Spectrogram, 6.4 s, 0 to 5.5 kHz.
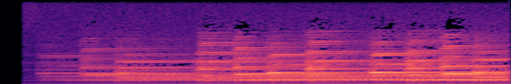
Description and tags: Devil's tritone
played as a series of rising chords. The keyboard is a DX
7. Abrupt ending of sample.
